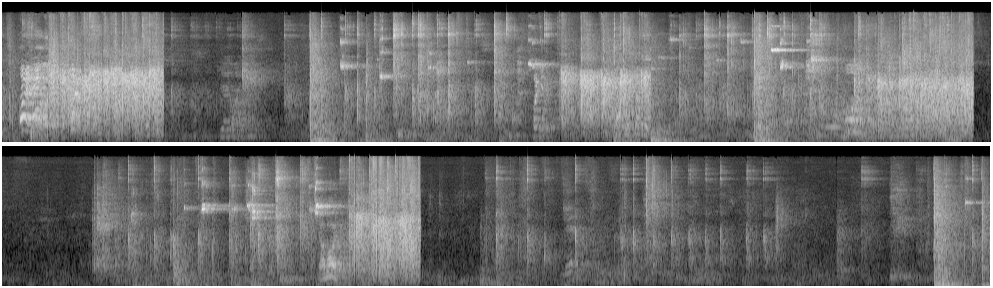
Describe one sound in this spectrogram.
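A ping-pong ball clicks rapidly back and forth on paddles and a table.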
